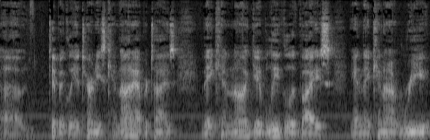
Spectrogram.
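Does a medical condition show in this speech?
No.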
